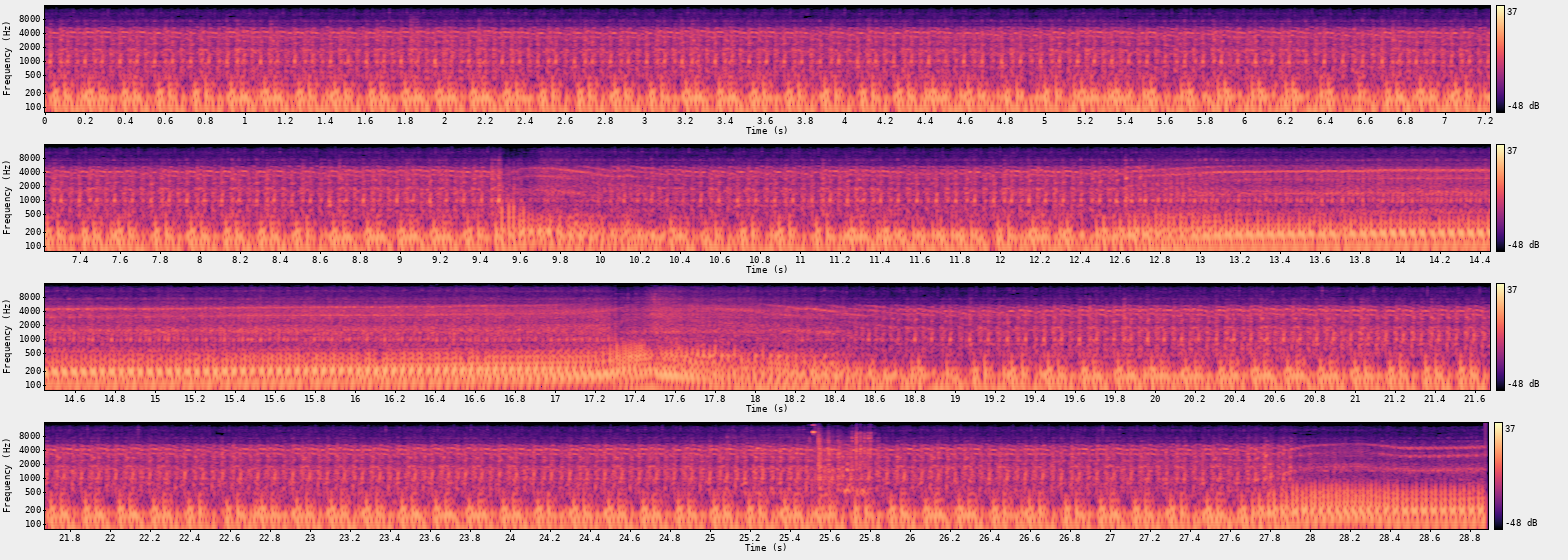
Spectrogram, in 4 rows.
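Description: Harley-Davidson Street 500's V-twin running under way. About halfway through it climbs in pitch for about five seconds as it accelerates, then drops sharply and settles to steady cruising. It starts to rise again near the end.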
